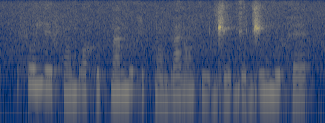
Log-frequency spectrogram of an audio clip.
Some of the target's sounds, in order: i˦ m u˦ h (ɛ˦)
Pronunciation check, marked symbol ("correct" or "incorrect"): correct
